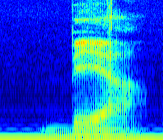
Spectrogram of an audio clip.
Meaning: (noun) 1. bear (animal) 2. bear (someone or something bear-like, e.g. a sturdy man) 3. safe, strongbox 4. large block or hammer for machining things or pile-driving
- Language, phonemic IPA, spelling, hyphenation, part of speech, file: German, /bɛːr/, Bär, Bär, noun / proper noun, De-Bär.ogg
